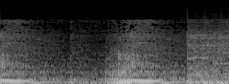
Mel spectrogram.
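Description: Motorcycle engine revved twice, each rev rising and falling in pitch, about a second apart.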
